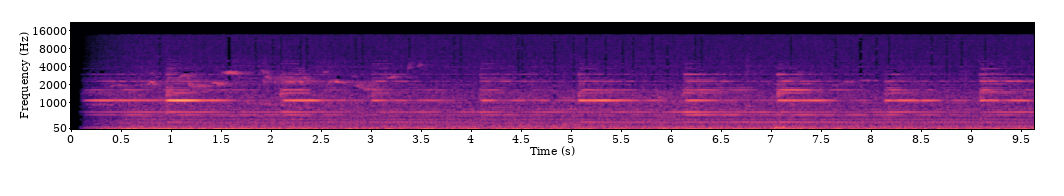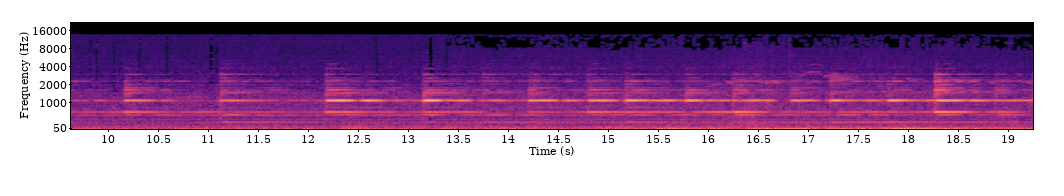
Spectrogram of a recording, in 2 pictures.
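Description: A church bell tolling, one bell with the same ringing pitch struck about once a second, each stroke ringing on into the next. The strokes come a little faster in the last few seconds.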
